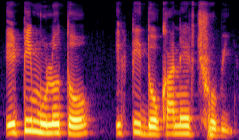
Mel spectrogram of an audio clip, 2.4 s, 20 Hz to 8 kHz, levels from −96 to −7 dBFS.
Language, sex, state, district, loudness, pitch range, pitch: Bengali, male, West Bengal, Cooch Behar, -13 LUFS, 165-195 Hz, 180 Hz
